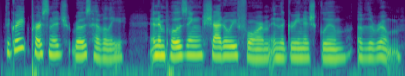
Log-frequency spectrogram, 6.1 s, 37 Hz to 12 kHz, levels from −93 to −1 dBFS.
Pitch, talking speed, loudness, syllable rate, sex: 170 Hz, 160 wpm, -20 LUFS, 4.8 syllables/s, female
